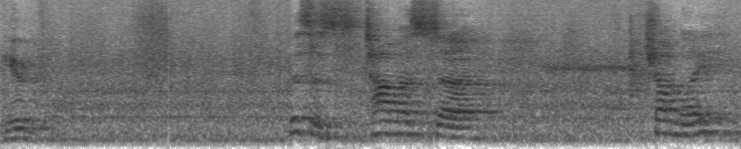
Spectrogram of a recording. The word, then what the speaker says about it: Cholmondeley: This is Thomas uh Chomley, spelled Cholmondeley but pronounced British way as Chomley.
